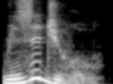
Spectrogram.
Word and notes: residual: British English

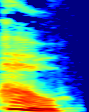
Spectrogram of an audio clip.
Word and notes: how: British English

